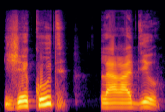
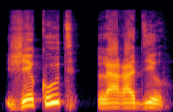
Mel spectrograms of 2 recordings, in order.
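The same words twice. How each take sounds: The two takes are said the same way.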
